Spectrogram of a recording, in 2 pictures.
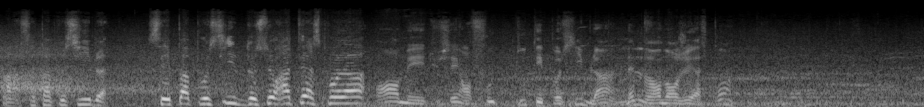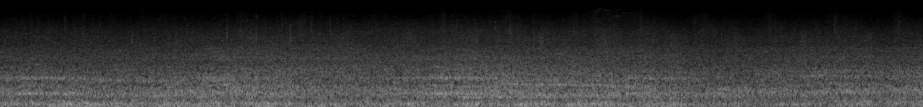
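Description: A stadium crowd murmurs and cheers steadily in a large open space.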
